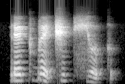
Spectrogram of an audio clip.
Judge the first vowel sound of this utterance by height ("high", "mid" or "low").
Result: mid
